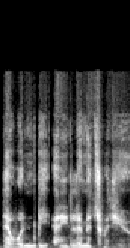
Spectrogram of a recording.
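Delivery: hushed breathy whisper. Acted. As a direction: whisper it right into an ear. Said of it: "You're disappearing when you said that".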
